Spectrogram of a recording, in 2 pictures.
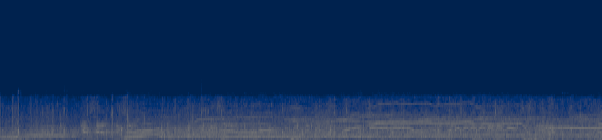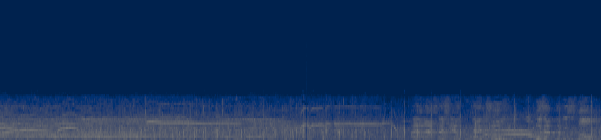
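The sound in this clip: An audience applauds and cheers at an award ceremony, with loud, continuous clapping mixed with whoops and shouting voices that carry on strongly for over twenty seconds.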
